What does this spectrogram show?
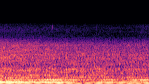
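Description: A heavy truck engine rumbles close by, a deep steady drone with a low throbbing hum that stays fairly loud throughout. No voices are heard.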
